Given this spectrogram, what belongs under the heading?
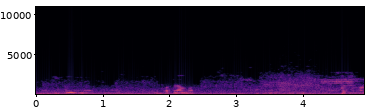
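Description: A car engine hums and revs lightly during a driving-school lesson, a low steady rumble inside the cabin under an instructor's continuous talking.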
